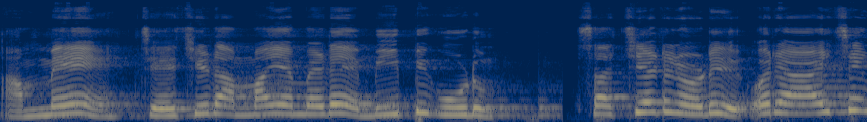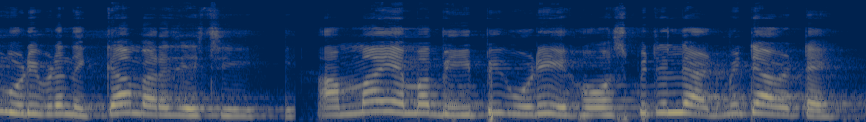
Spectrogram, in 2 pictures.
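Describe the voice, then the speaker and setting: A woman's voice: sits high, moderate pace, a little mellow, natural voice. A woman voicing a playful younger sister who jokes cheekily. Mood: cheeky. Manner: joking, cheeky.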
